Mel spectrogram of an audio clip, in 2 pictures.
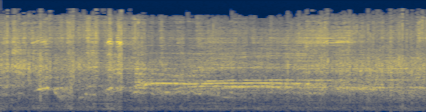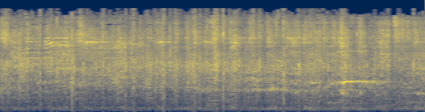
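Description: Audience applauding, a dense patter of many hands clapping, with music playing underneath.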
